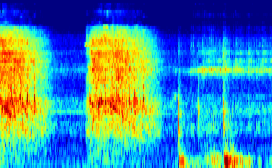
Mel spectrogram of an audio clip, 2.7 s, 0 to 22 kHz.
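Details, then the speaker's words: 1/10 Holden VE SS Ute RC car after a brushless motor and ESC replacement: fast, high-pitched ratcheting clatter in bursts over the motor, because loose wiring is catching the cooling fan blades. "So, oh, it's hitting the fan. That's why it's making that noise. If I can, I'll see if I can just force stuff down the side here so nothing gets caught up."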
